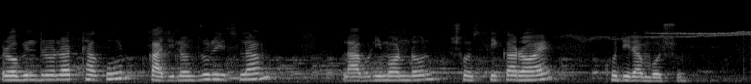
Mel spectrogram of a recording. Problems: constant background noise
